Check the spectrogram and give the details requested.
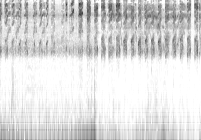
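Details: Swiftlets give a roosting-call ("suara inap") sound: a dense chorus of rapid, high, buzzy chirps, several per second and overlapping, with no other clear sounds.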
